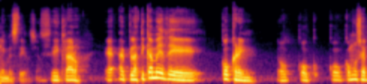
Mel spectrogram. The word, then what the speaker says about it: Cochrane: Platícame de Cochrane. ¿Cómo se pronuncia? Cochrane.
